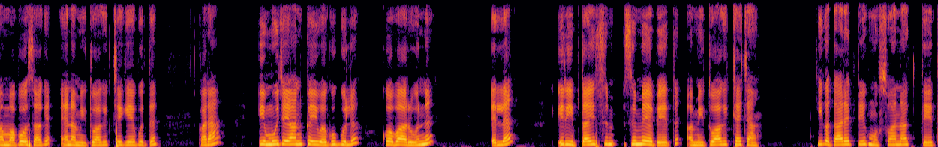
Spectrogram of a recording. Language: Kalenjin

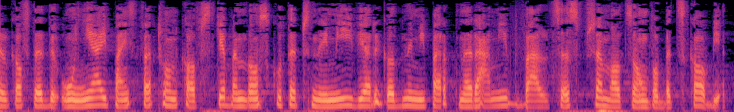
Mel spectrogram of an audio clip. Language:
Polish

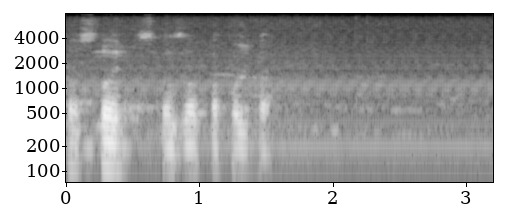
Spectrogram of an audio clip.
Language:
Russian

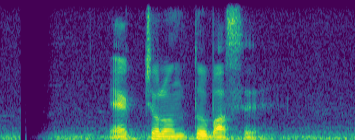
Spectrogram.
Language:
Bangla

